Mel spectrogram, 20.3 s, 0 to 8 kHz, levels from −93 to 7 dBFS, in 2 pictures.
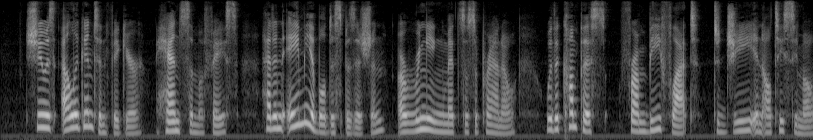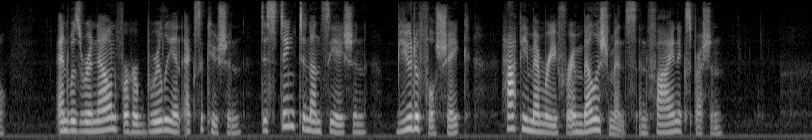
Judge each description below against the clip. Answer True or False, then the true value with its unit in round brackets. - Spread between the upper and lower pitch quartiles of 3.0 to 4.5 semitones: False (5.0 semitones)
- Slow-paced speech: True (130 wpm)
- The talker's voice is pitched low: False (190 Hz)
